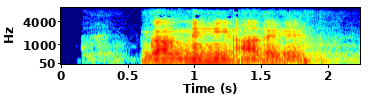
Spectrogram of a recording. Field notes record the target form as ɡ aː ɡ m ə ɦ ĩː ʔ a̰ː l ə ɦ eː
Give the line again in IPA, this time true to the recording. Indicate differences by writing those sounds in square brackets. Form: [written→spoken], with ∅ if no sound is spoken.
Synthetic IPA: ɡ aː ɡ [m→n] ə ɦ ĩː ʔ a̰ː [l→ɾ] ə ɦ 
